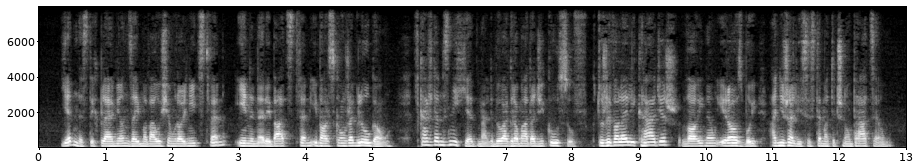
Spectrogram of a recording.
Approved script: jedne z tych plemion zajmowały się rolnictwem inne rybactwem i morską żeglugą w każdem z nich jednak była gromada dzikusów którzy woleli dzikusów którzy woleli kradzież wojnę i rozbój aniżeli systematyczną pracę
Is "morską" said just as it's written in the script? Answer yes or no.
yes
